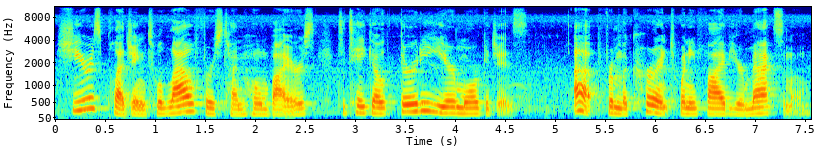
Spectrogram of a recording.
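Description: Woman reporting the news in a low voice. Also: darkish tone. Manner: measured, clear reporting delivery. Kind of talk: scripted news narration.

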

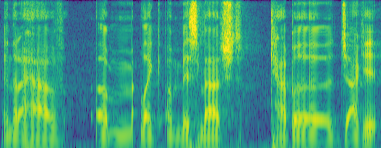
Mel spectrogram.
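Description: A young man with a very low voice co-hosts a loose, casual chat. He rambles, swears freely and stalls on fillers while thinking. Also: steady tone, slow pace, clear, resonant tone. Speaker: podcast co-host.

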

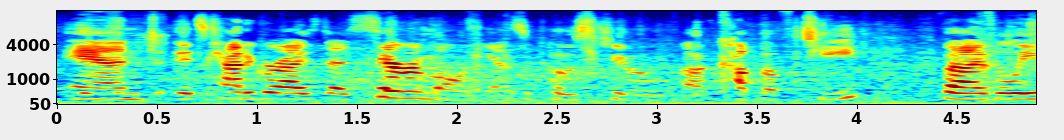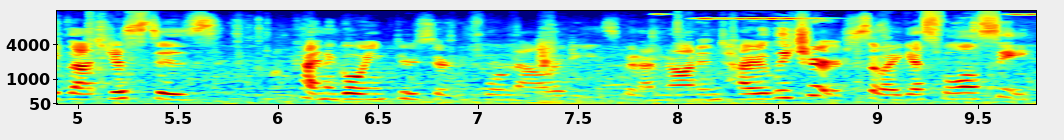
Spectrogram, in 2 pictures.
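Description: A chatty woman with a high, light voice leads a walking food tour outdoors. She explains things casually as she goes. Loud street noise sits right behind her. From Canada. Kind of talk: casual guided tour talk.

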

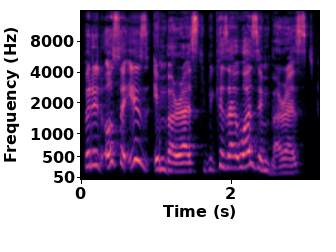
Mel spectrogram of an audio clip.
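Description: A woman's voice: on the high side, sing-song, moderate pace, a little mellow. A woman from Nigeria, a podcast guest, talking in a thoughtful, articulate and earnest way. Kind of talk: reflective conversational interview.

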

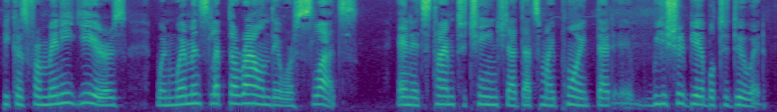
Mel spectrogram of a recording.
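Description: A woman's voice: mid-range voice, fairly even intonation, normal speed, vocal fry, dark tone. A woman on a radio panel arguing her opinion in casual, insistent, emphatic conversation.

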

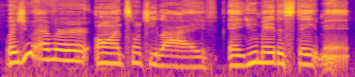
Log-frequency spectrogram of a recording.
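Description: A woman's voice: medium pitch, lively intonation, normal speed, dark tone, no echo. A woman hosting a casual live interview, chatty and teasing, often repeating herself. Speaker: host.

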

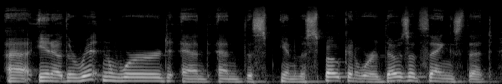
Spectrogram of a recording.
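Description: A man hosting a conversational podcast, reasoning aloud in halting, restarted phrases. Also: a little high, dark tone. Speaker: podcast host. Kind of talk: conversational discussion.

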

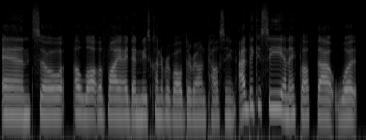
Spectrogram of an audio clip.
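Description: A woman's voice: medium pitch, fairly even intonation, a little fast, clean tone, dry recording, clean studio sound. A young American woman who is a student guest on a podcast, talking in an articulate and earnest way. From United States. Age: young adult. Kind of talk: podcast guest chat and poetry reading.

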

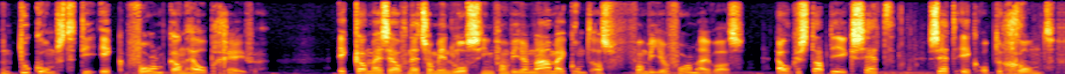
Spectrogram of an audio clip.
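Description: A man's voice: on the high side, expressive, measured pace, slight background noise. An actor playing a reflective man of a future world, narrating a radio drama intimately in the first person. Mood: fervent, poetic. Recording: music under the voice. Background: music.

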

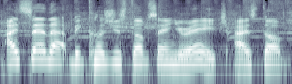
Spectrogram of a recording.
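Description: A man's voice: high voice, moderate pace, music in the background. A man from Chile co-hosting a live show with casual, playful, teasing banter. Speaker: co-host of a live-streamed show.

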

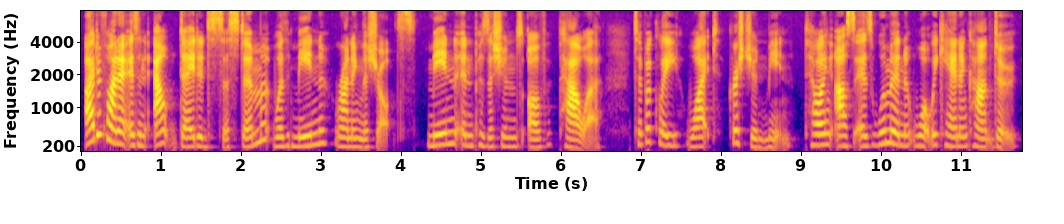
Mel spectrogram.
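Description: A woman's voice: medium pitch, measured pace, fairly bright tone. Nasal-sounding New Zealand woman hosting. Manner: frank, outspoken, swears. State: nasal from illness. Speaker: podcast host, life coach. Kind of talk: casual solo podcast monologue.

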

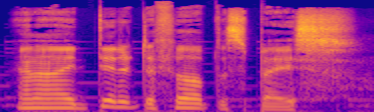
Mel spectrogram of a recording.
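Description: A man's voice: fairly high pitch, animated, brisk, lightly acted. A man acting as a lonely, heartbroken guy telling his story in an audio play. He is wry and confiding, with a conversational delivery. Music plays underneath his voice. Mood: fond. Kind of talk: first-person narration in an audio drama.

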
